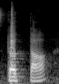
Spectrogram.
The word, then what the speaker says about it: Datta: ਐਂਡ that Data, I'm sorry to pronounce his Data, it's Datta, helplessly looked at the venerable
